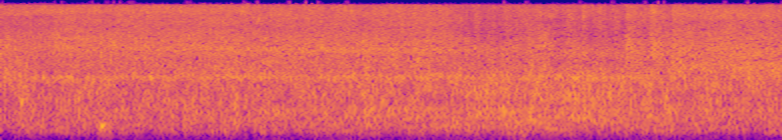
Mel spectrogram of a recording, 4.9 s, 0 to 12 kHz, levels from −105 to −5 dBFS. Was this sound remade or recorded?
remade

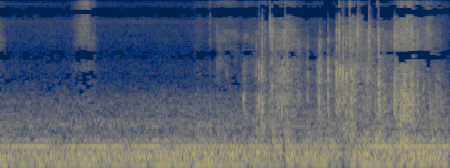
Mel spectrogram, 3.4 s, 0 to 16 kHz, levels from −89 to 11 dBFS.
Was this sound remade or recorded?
recorded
